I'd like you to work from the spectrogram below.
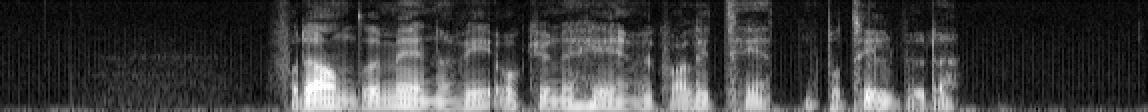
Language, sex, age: Norwegian, male, 36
